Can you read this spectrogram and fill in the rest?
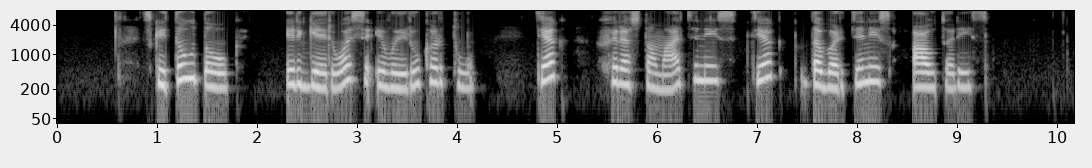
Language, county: Lithuanian, Klaipėda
